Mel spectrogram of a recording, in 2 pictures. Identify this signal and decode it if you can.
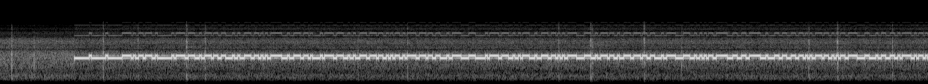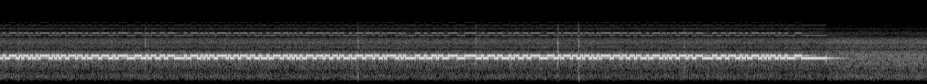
RTTY (45.45 baud, 170 Hz shift), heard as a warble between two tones, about 1360 Hz centre, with static crashes and room echo. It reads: EN CARTAGENA SE COMENZARON A CONSTITUIR SOCIEDADES ANONIMAS PARA LA EXPLOTACION DE LAS MINAS.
